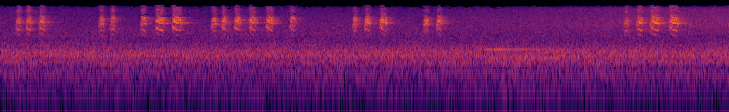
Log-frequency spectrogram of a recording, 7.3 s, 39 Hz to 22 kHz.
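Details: A great tit fledgling hopping in a tree in Helsinki, Finland, in July 2017 gestures with its wings, parent nearby. It gives thin, very high chirps in quick bursts of three or four, about every second, over a low rumble.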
